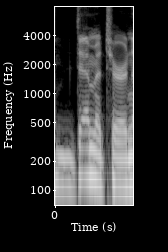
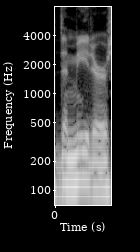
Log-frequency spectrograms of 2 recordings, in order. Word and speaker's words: Demeter: Yes, we do say Demeter. Now, we know the Greek pronunciation is Demeter, so we're not offended if you want to say Demeter.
